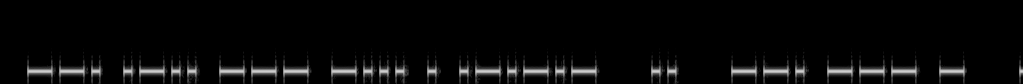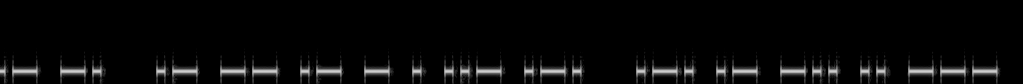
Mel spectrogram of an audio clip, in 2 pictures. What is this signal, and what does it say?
Morse code, heard as a keyed tone, about 15 wpm, 610 Hz. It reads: GLOBE. I GOT AN AMATEUR RADIO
